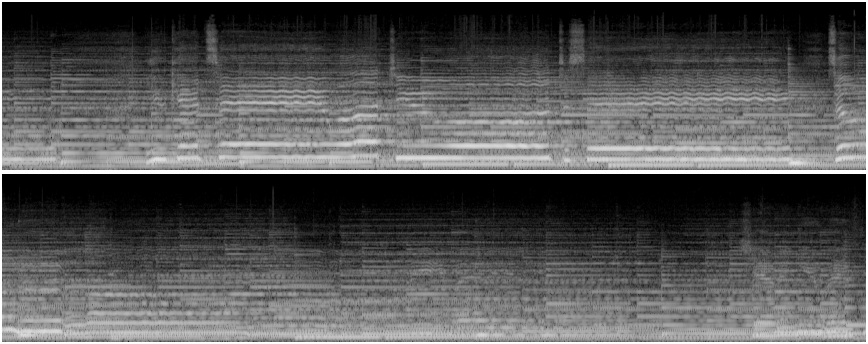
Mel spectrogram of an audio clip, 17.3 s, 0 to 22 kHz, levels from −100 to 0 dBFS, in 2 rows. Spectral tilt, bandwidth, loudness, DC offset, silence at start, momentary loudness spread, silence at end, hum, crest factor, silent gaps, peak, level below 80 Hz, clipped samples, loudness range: -9 dB/octave; 8.8 kHz; -21 LUFS; under 0.1%; 0 s; 13 LU; 0 s; none; 14 dB; none; -6 dBFS; -54 dBFS; under 0.1%; 9 LU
